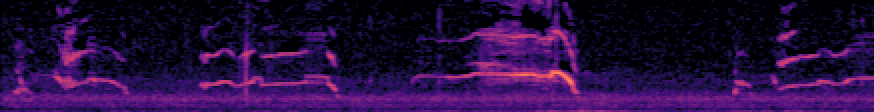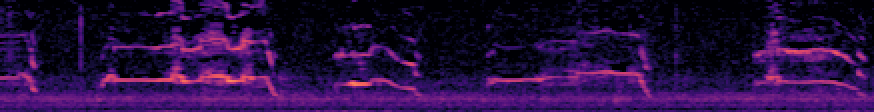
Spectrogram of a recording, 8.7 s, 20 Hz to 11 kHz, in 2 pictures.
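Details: Bald eagle chicks at a Florida nest, 05/04/2022, begging while fed: repeated high whistles, some wavering or stepped, clustered in quick pairs, with a low thud near three seconds and constant rumble.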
